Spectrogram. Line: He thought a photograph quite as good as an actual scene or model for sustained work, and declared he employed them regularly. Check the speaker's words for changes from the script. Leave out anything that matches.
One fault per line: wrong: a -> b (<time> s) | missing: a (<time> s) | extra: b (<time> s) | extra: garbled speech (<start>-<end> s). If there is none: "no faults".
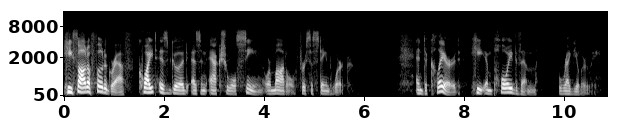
no faults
